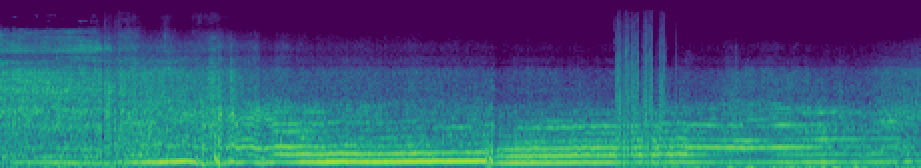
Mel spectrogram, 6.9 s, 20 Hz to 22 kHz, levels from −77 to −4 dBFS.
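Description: At 0.72 s an irregular burst of crackle and scratching breaks into the sound and lasts until 1.07 s. It returns from 4.60 s to 5.07 s. Both bursts are loose connector crackle: a worn or dirty contact in the signal path is intermittently making and losing connection as it shifts. This chops the audio into fragments, and any DC present on the line adds pops.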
